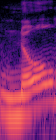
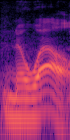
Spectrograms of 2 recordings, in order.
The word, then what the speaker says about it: Noel: Yeah, every year, starting the day after Thanksgiving, the town of Knoll, Missouri changes the way it pronounces the name to Noel.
